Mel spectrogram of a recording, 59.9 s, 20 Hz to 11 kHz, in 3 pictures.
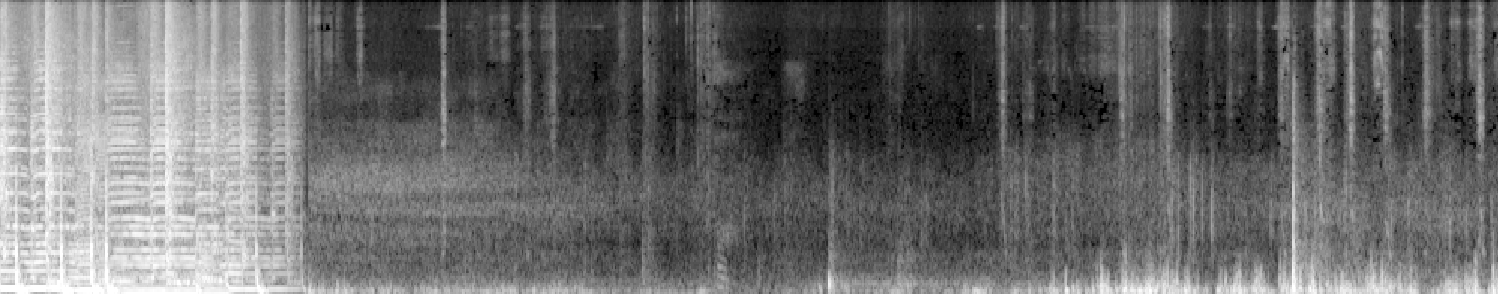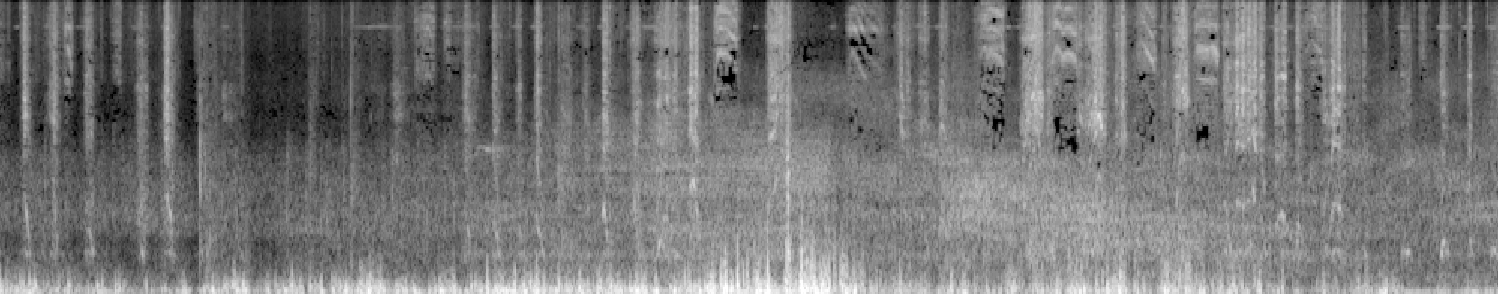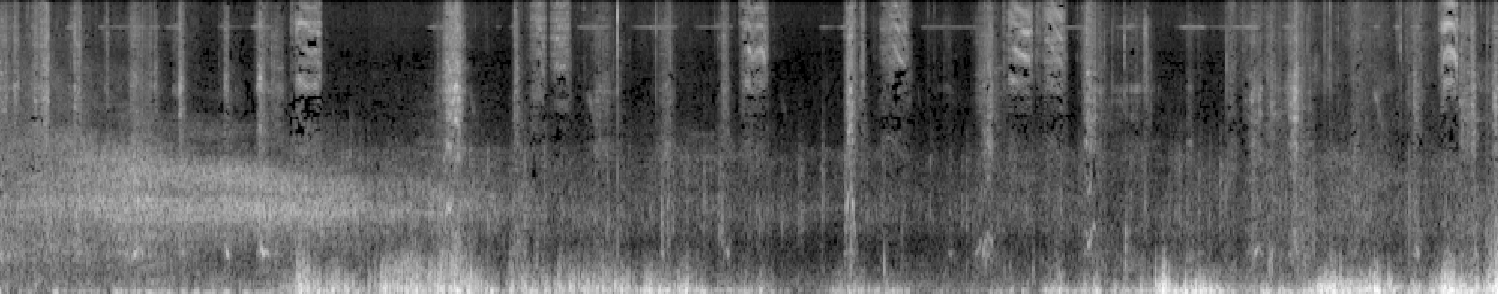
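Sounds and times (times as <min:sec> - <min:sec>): electric motor and gears whining: 0:00.0 - 0:09.5, 0:13.0 - 0:59.9
wood chips crackling under tyres: 0:31.7 - 0:43.8.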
